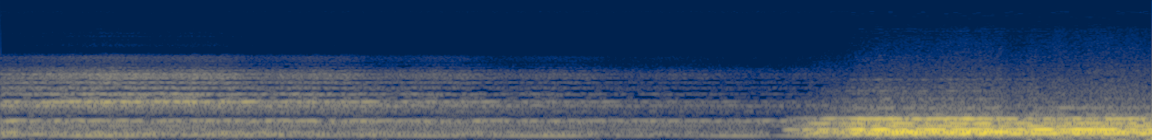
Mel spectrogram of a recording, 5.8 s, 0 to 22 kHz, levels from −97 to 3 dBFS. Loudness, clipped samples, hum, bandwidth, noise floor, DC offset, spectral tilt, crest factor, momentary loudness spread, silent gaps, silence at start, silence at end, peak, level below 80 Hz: -12 LUFS; under 0.1%; none; 2.9 kHz; -44 dBFS; under 0.1%; -13 dB/octave; 16 dB; 25 LU; none; 0 s; 0 s; 0 dBFS; -56 dBFS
